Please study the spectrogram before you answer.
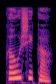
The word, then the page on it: ಕೈಶಿಕ: kaiśika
